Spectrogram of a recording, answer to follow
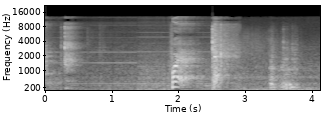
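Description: Two sharp cracks from a homemade coilgun rifle firing, its capacitor bank discharging through the coil: one a few tenths of a second in, the other about two and a half seconds in, just after a shouted "Fire!".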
